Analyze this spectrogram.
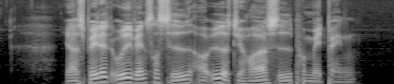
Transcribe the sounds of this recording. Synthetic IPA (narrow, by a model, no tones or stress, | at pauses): jɑ̈ɪhɑsb̥e̝lð̩ˠuð̞ˠiʋensd̥ʁɐsːiːð̞ˠəʔɒ̽ʔyð̞̰ˠɐsd̥iɦɒ̽ɪɐsiːð̞ˠəpʰɒ̽med̥̚b̥ɛːnn̩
